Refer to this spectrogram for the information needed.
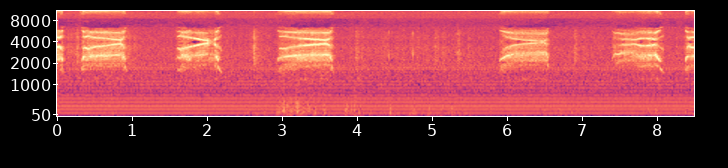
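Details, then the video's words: During evening feeding at Port Lincoln, Australia, in October 2020, an osprey gives five high, thin, slightly wavering whistled calls, each about half a second long, spaced irregularly with quiet gaps between them. "Osprey ~ Evening Stuffing"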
